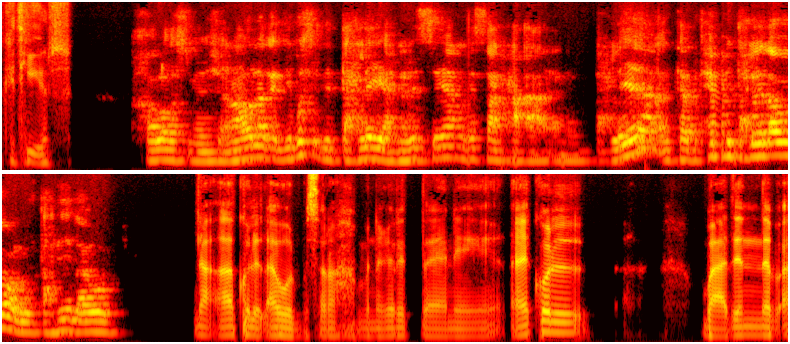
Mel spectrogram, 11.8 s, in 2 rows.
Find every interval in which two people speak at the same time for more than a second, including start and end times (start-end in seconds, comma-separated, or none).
none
